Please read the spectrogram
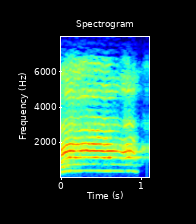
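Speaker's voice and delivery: high yelping shout with a changed voice; a short mocking war whoop; mock battle cry. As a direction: echo the Israelites' scream. Mimicking Israel's shout again.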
